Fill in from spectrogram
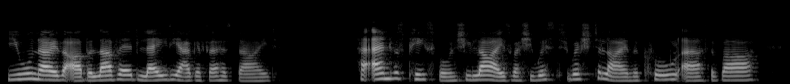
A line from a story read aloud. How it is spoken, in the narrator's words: said solemnly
